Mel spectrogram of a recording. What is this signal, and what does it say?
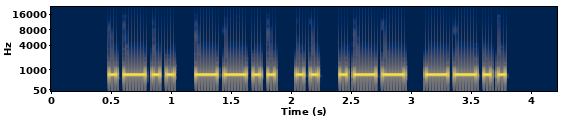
Morse code, heard as a keyed tone, about 20 wpm, 700 Hz. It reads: LZIWZ
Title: Code Groups - 5 Letters - 20wpm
